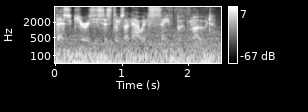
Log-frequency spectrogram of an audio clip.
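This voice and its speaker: An actor playing a grave, weary resistance leader in a video game, speaking in a solemn, urgent, measured way with a breathy voice. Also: male voice, deep voice, sharp tone, a little hiss or hum. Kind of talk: video game mission dialogue.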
